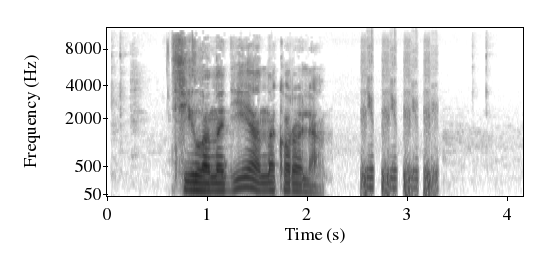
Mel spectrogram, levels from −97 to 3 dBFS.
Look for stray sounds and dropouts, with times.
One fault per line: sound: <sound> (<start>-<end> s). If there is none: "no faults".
sound: laugh (2.5-3.3 s)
